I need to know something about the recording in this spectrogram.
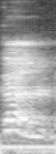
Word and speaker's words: Ddaeng: don't go to there do your thing everything rm is now playing with language now the pronunciation of deng is similar to thang which is the slang of thing in english last but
